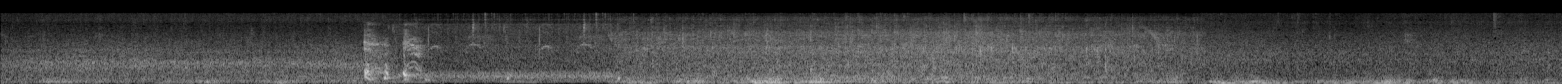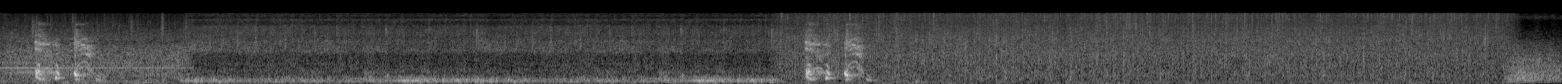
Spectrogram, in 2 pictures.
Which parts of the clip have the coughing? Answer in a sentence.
The coughing can be heard from 3.6 to 4.3 s, from 15.9 to 17.1 s and from 23.6 to 24.9 s.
